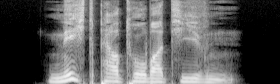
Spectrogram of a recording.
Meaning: inflection of nichtperturbativ: 1. strong genitive masculine/neuter singular 2. weak/mixed genitive/dative all-gender singular 3. strong/weak/mixed accusative masculine singular
- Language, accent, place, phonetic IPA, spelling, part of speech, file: German, Germany, Berlin, [ˈnɪçtpɛʁtʊʁbaˌtiːvn̩], nichtperturbativen, adjective, De-nichtperturbativen.ogg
